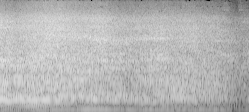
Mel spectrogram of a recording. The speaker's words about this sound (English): Vroom, vroom. I don't know if our listeners heard very fancy car that drove by with a loud muffler.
